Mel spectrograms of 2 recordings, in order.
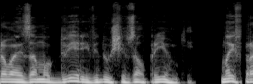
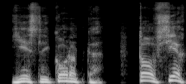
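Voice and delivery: ordinary delivery

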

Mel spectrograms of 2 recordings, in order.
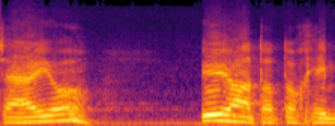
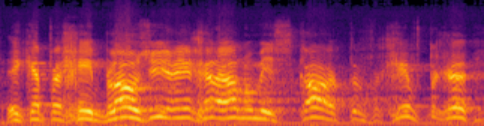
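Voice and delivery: indignant outburst; 9 semitones higher than usual. Acted. Indignant denial, then leaves.

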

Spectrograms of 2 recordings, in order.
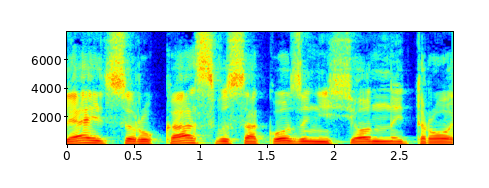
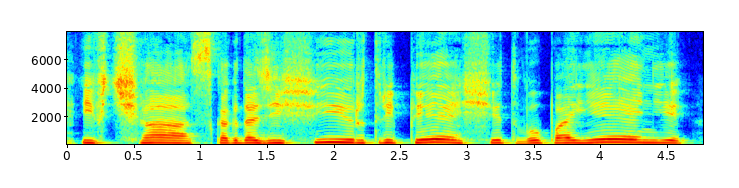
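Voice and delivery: higher, theatrical declaiming actor voice; pompous stage recitation; 7 semitones higher, 3 dB louder than usual. Acted. Montfleury playing Phedon on stage, higher hammy declamation. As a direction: declaim it like a vain ham actor. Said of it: "начинает роль Федона".

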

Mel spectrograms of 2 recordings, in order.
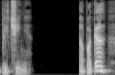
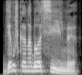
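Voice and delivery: plain reading voice

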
